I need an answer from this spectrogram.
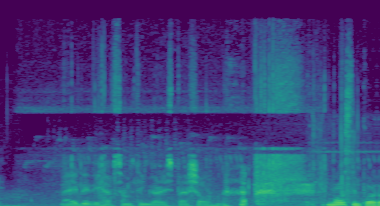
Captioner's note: chuckles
